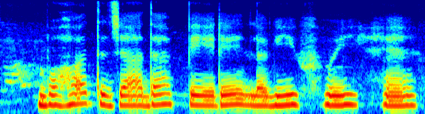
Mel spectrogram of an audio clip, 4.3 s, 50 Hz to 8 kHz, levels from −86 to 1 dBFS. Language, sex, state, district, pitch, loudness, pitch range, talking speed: Hindi, female, Bihar, Patna, 215 Hz, -13 LUFS, 210-225 Hz, 85 wpm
